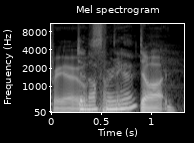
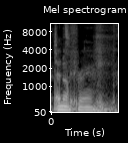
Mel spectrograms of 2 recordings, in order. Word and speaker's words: D'Onofrio: D'Onofrio. D'Onofrio.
